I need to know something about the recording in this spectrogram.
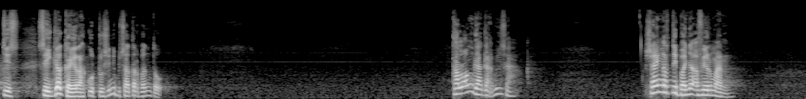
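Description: A middle-aged man speaks with animation through a headset microphone, pausing between phrases.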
